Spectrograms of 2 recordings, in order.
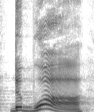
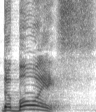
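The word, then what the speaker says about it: Du Bois: the same self-report as pronouncing this surname as Dubois rather than the boys is it pedantic no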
